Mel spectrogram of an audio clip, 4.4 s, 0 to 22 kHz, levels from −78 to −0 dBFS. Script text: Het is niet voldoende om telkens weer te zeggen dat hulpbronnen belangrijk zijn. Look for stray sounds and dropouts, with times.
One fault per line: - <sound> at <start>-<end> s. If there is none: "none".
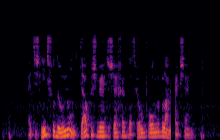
- dropout at 3.4-3.5 s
